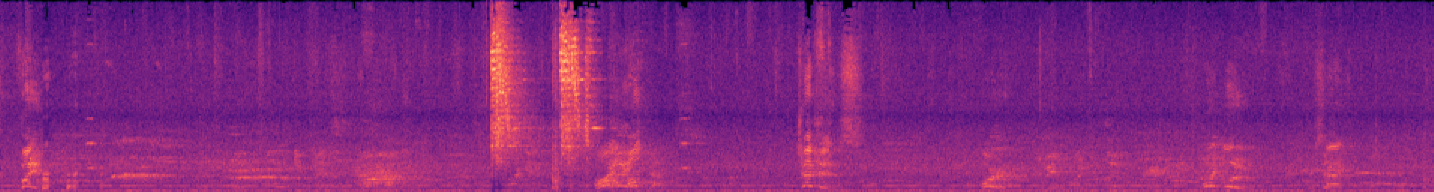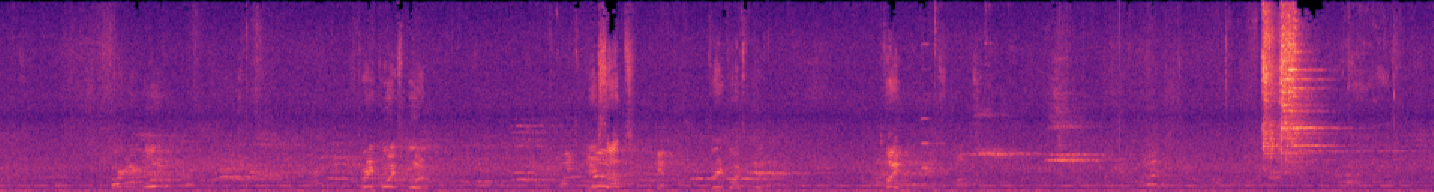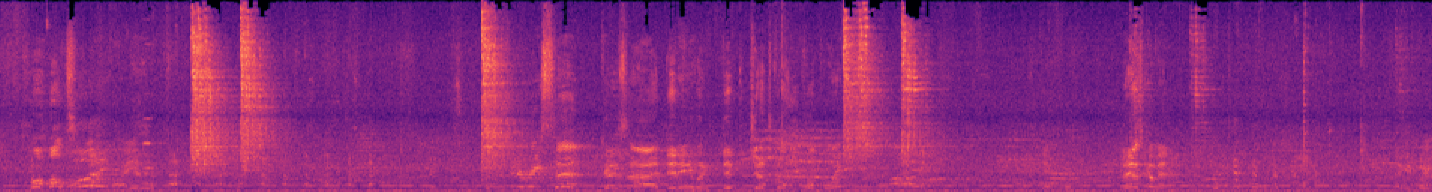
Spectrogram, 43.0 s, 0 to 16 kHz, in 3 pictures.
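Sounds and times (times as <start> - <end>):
indistinct chatter in echoing hall: 0.0 - 43.0
steady hum: 0.0 - 43.0
steel blades clashing: 4.8 - 6.2, 26.9 - 27.7, 30.6 - 31.4, 37.1 - 38.0.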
